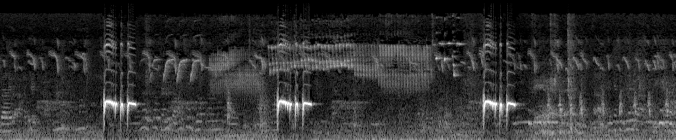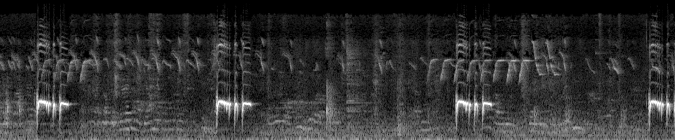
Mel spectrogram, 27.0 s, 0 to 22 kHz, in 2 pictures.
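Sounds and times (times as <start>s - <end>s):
small birds chirping faintly: 0.0s - 27.0s
dove cooing: 0.6s - 3.8s, 5.2s - 7.2s, 8.4s - 19.0s, 22.6s - 27.0s.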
